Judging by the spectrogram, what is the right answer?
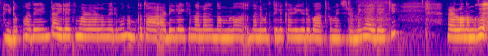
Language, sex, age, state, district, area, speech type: Malayalam, female, 30-45, Kerala, Kozhikode, urban, spontaneous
